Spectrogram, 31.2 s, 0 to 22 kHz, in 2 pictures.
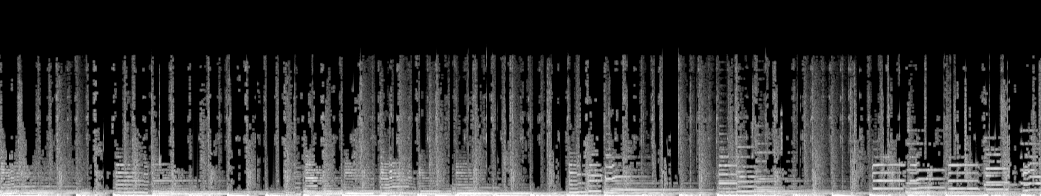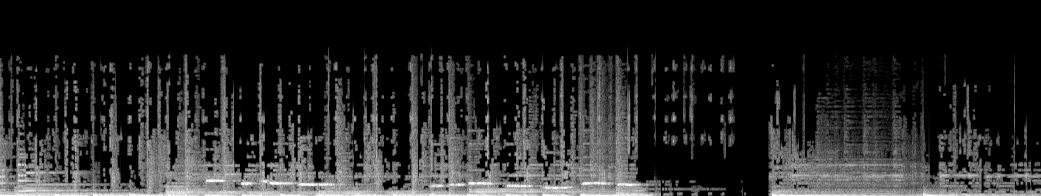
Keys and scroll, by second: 1.8 Right, 2.0 Left, 3.4-4.9 typing, 6.1 Up, 6.4 F2, 6.6 Left, 7.6-14.2 typing, 7.8 Right, 14.6 Right, 14.9 Left, 15.1 Down, 17.6 Up, 21.3 shift+Right, 22.4 shift+Down, 23.6 shift+Up, 24.2 shift+Down.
